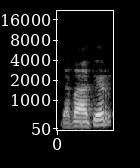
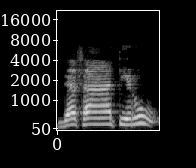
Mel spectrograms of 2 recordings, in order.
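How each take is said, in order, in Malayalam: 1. അവസാന സ്വരം ഒഴിവാക്കുന്നു, വ്യഞ്ജനത്തിൽ അവസാനിക്കുന്നു. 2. അവസാന സ്വരം പകുതി മാത്രം, നേരിയതായി ഉച്ചരിക്കുന്നു. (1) "ദഫാതിർ എന്ന് പറഞ്ഞ വേറെ നിയമം" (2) "പകുതി പറഞ്ഞിട്ടുള്ള വേറെ നിയമമാണ്"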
